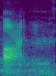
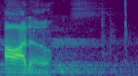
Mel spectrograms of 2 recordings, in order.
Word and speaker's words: Otto: Okay, so I have Otto or Otten. Let me make sure I'm getting it right here. It's Otto.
